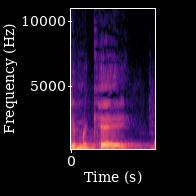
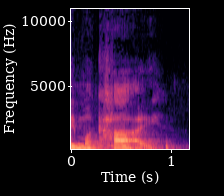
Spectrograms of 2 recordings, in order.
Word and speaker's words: Mackay: Alexander, in English we say McKay, well, in American English. In British English, you say Mackay, but you say that because you're pronouncing his name with Luganda vowels.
